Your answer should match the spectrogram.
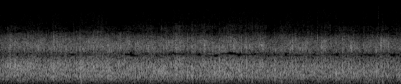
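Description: A crowd applauds as a clap offering for the Lord, in a steady, dense wash of clapping that holds at an even loudness for about four seconds, with no voices standing out above it.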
